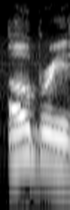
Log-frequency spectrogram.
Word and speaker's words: Obree: So the book that I'm reading that that they sent to the podcast is called The Obrey Way, and that's Obrey is spelled O-B-R-E-E, and it's just called A Training Manual for Cyclists.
